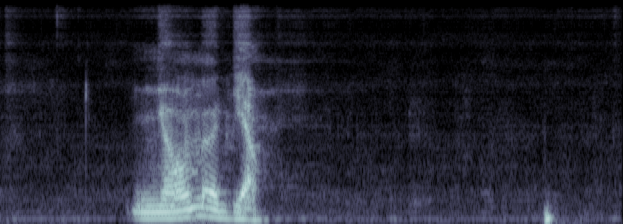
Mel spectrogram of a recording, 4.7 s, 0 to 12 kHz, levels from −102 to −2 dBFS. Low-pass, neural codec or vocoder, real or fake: 10.8 kHz; codec, 32 kHz, 1.9 kbps, SNAC; fake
